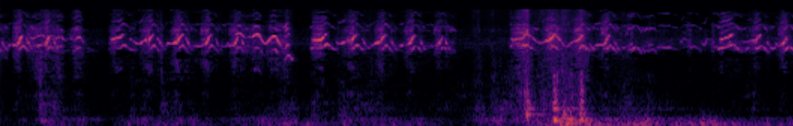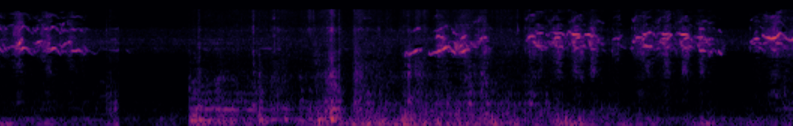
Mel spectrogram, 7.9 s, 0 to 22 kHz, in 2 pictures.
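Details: Myna chicks in the nest on day 9, begging while being fed black crickets: harsh, buzzy high-pitched bursts repeated in quick series, with low rustling and thumps in the nest between calls.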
